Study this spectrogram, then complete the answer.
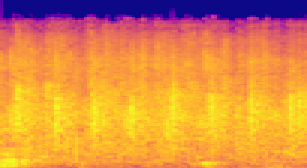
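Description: An audience claps for an actress named Lina at a children's theatre promotion, a dense, steady burst of applause with rhythmic pulses of hands, fairly close and lively, no talking over it.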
